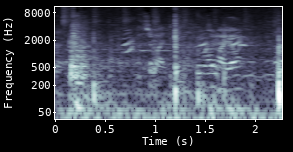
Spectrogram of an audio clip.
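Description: A basketball hitting the backboard and bouncing on a hard outdoor court: several sharp thuds, with men's voices calling out between them.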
